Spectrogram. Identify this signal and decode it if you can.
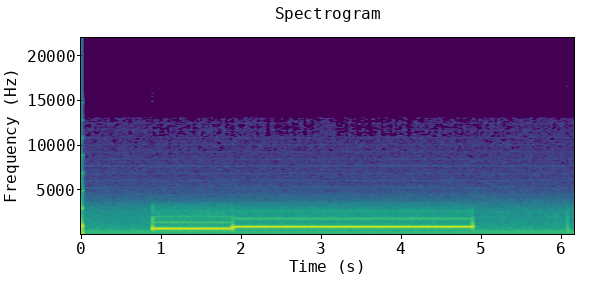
Two-tone page, heard as a one-second tone, then a three-second tone, about 670 then 880 Hz. It is heard from 0.9 to 4.9 s.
